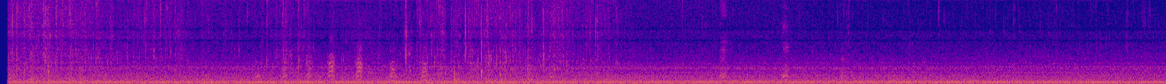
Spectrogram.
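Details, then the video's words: Several northern fulmars on the North Sea give harsh, guttural cackling calls in a steady chattering run, with a low constant rumble underneath. "Eissturmvögel Nordsee varios - Nothern Fulmar severals"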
